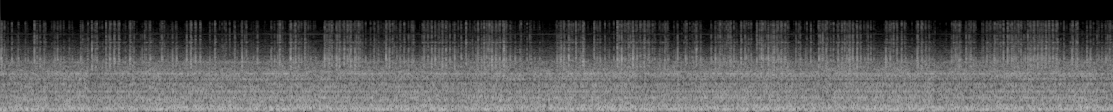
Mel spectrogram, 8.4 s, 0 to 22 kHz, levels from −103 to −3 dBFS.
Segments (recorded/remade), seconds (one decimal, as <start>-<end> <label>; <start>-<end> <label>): 0.0-8.4 recorded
